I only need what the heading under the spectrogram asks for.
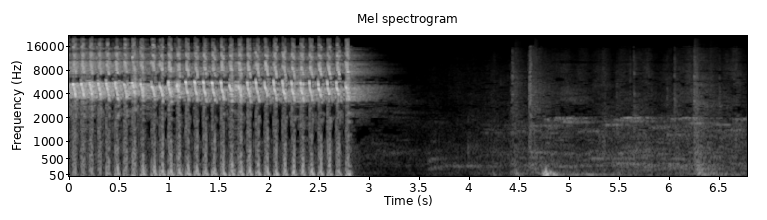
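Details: A lively ashy tailorbird delivers an almost three-second run of shrill, evenly repeated high notes, roughly four each second, followed by silence and faint distant chirps.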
